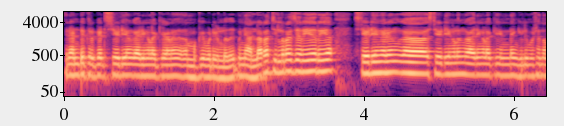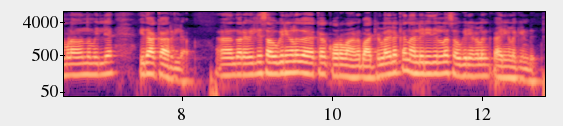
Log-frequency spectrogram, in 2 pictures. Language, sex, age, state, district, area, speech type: Malayalam, male, 18-30, Kerala, Kozhikode, urban, spontaneous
